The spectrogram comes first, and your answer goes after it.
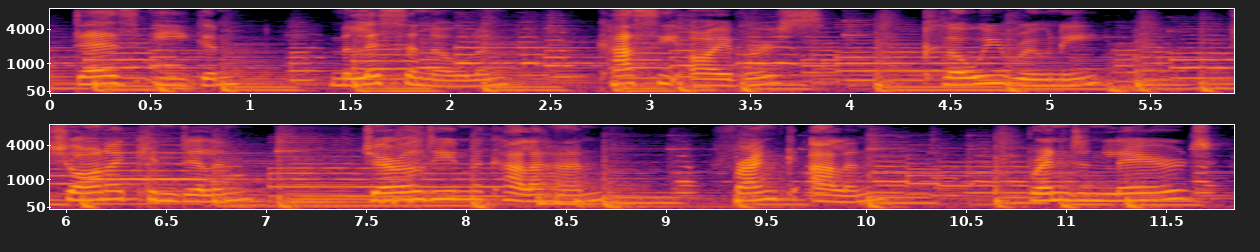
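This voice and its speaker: A woman reading a scripted announcement of radio play credits. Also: mid-range voice. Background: prominent music.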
